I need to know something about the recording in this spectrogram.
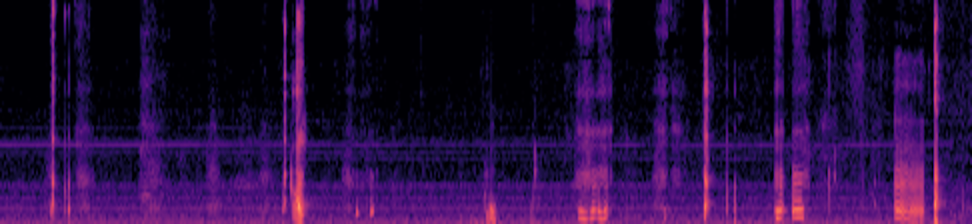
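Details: Brief, sharp hiccups at irregular intervals from a pet in a quiet room, keeping it from sleeping; hiccups.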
